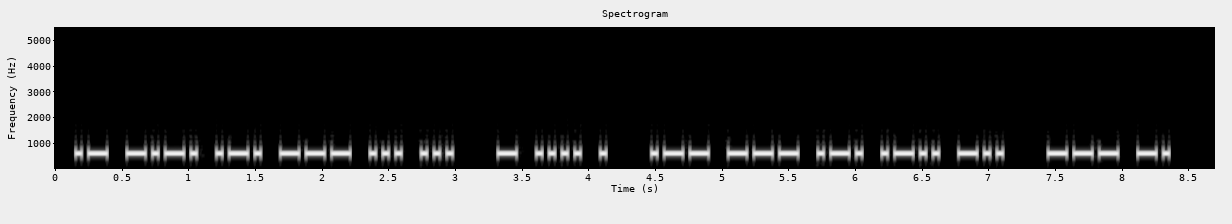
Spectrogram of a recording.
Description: Morse code, heard as a keyed tone, about 25 wpm, 600 Hz. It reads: ACROSS THE WORLD ON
